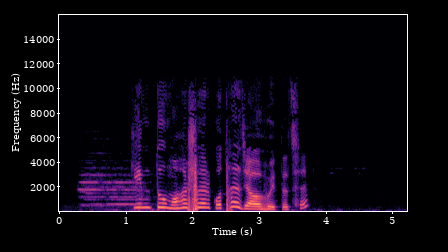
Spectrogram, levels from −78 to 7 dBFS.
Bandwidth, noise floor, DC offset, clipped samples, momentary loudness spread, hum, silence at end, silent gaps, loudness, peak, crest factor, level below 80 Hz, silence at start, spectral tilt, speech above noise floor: 11 kHz; -65 dBFS; under 0.1%; under 0.1%; 21 LU; none; 1.5 s; none; -20 LUFS; -4 dBFS; 18 dB; -48 dBFS; 0.3 s; -5 dB/octave; 46 dB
